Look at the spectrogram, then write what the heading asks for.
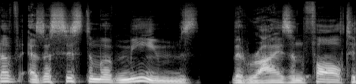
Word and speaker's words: meme: of Eden Dawkins also coined the term memes and told us the word rhymes with teams which back when I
